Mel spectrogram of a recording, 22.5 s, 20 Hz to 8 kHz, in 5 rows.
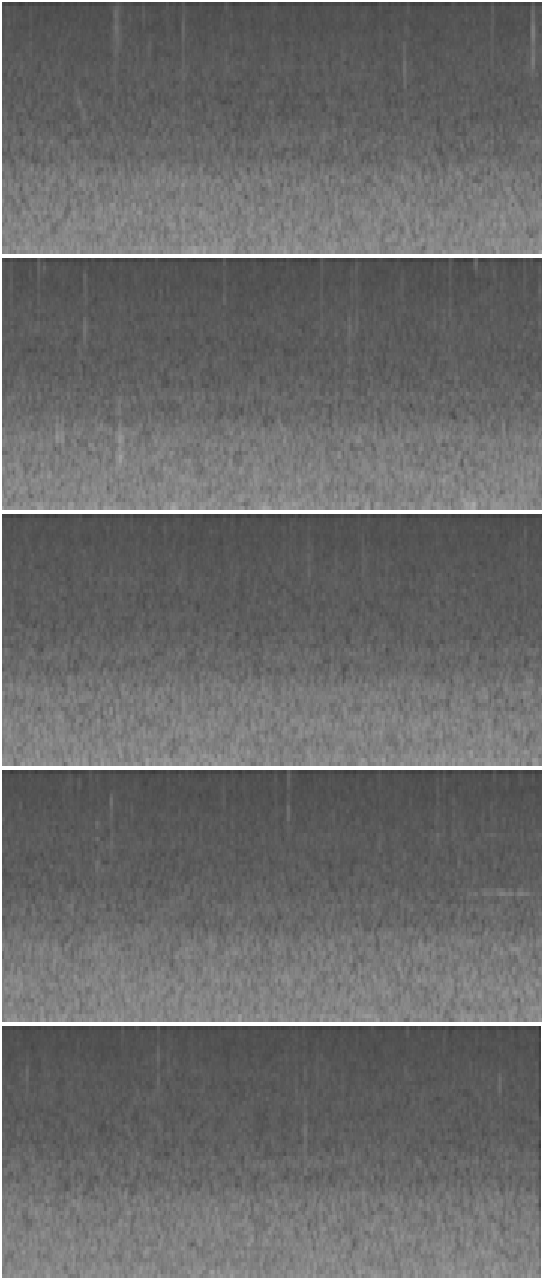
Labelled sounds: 17.5	17.8	killer whale, northern resident, 1.7 to 1.8 kHz

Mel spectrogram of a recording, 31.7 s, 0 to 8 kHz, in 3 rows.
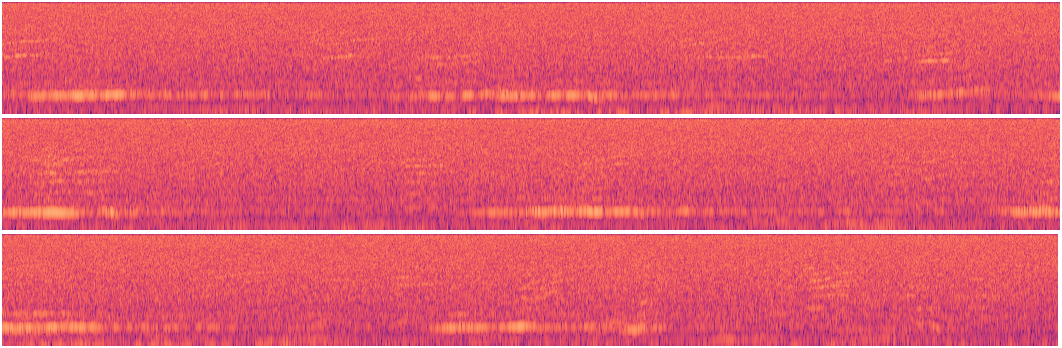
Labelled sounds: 0.0	0.5	humpback whale, 1.7 to 3.1 kHz
3.2	3.8	humpback whale, 1.7 to 3.1 kHz
7.3	7.7	humpback whale, 1.8 to 2.0 kHz
9.2	9.5	humpback whale, 1.5 to 1.7 kHz
11.3	11.7	humpback whale, 1.8 to 2.0 kHz
19.8	20.0	humpback whale, 2.5 to 2.9 kHz
23.3	23.5	humpback whale, 2.6 to 2.8 kHz
29.2	29.7	humpback whale, 1.4 to 2.6 kHz

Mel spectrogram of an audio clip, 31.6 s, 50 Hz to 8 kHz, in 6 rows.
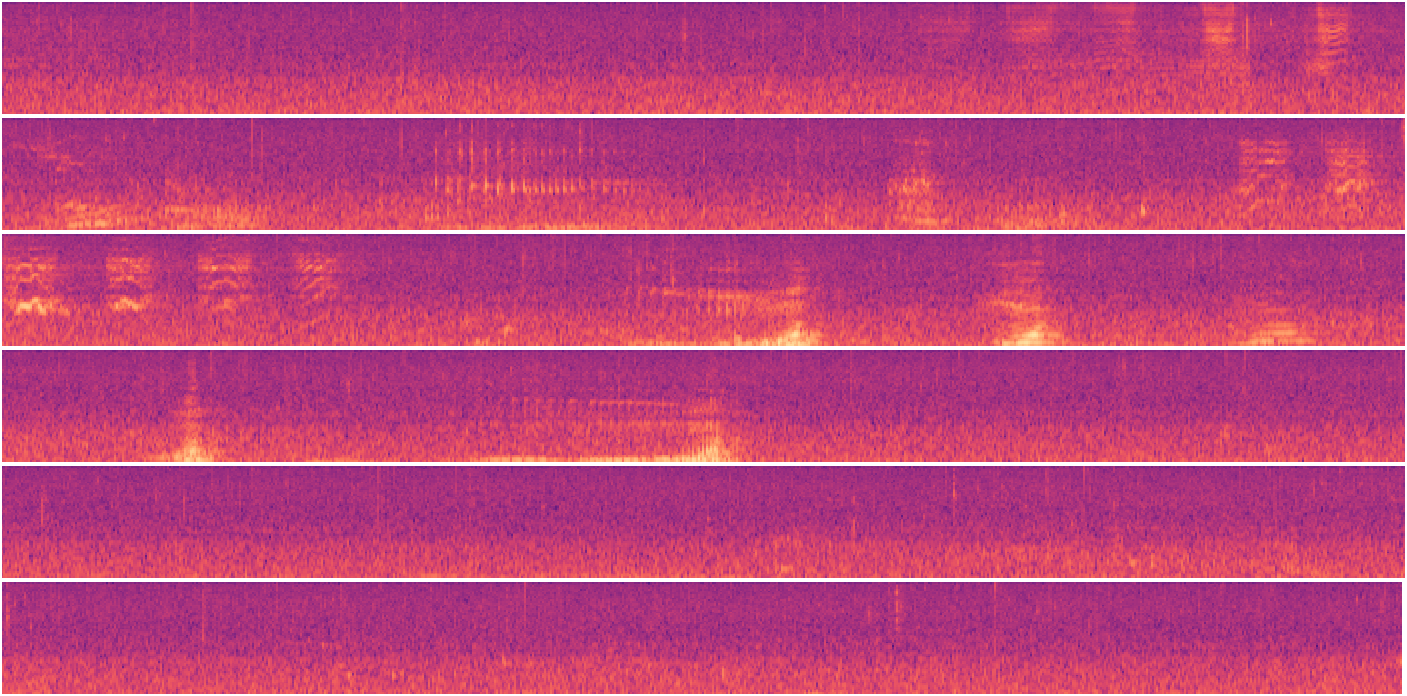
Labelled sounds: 4.0	4.3	humpback whale, 1.4 to 1.8 kHz
6.9	7.4	humpback whale, 1.0 to 1.4 kHz
10.5	10.9	humpback whale, 0.88 to 3.5 kHz
12.8	14.5	humpback whale, 0.91 to 1.9 kHz
17.6	18.4	humpback whale, 1.7 to 2.1 kHz

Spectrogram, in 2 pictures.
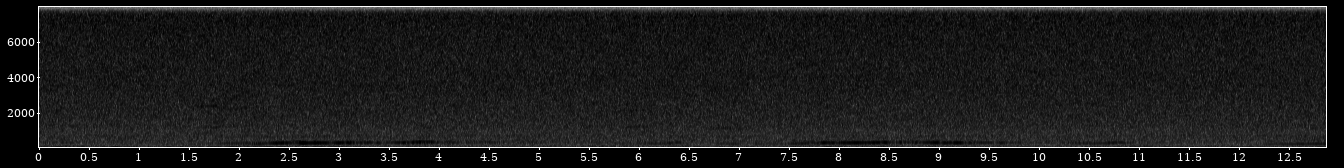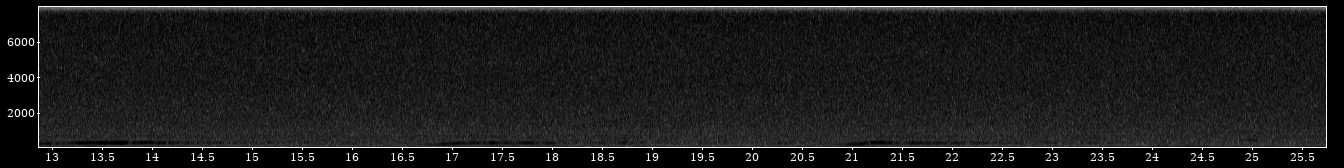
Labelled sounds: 6.7	7.0	humpback whale, 1.1 to 1.2 kHz

